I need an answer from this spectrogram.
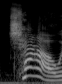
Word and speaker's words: ciao: place where Roman artists have gathered for centuries tchau is how you say hi in Italian go ahead give it a try ciao perfect you'd fit right in in fact rather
